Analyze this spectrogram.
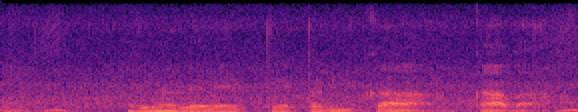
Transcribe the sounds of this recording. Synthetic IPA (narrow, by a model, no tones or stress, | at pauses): ɾiəleʋekːet̪əɾiːka | kaba̰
